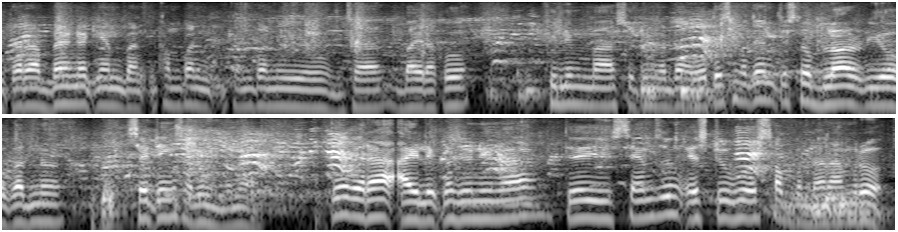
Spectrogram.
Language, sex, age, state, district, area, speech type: Nepali, male, 18-30, West Bengal, Alipurduar, urban, spontaneous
